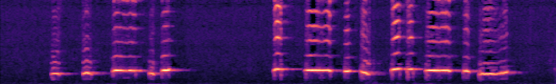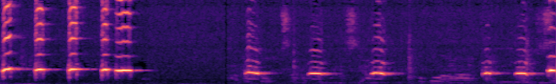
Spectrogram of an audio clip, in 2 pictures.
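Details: A cockatiel whistles a learned pop tune, Queen songs, in clear, repeated phrases around one pitch.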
